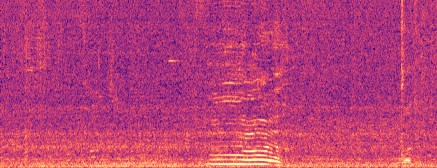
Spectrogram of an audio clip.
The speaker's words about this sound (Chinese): 我们现在在 G 四二三桥方向的高速路上超堵， 不知道是不是因为大雾的原因。我天啊！行驶缓慢如蜗牛。你听一下这个发动机的声音，就能够判断出我们现在的速度是龟速吧？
